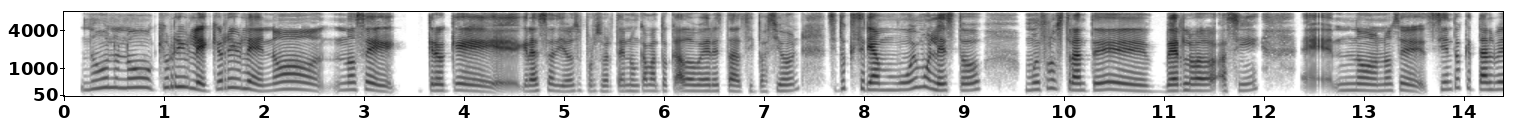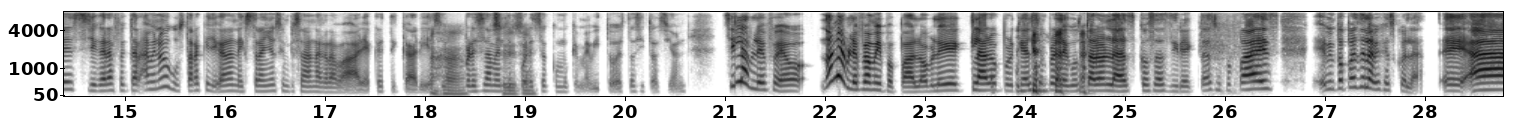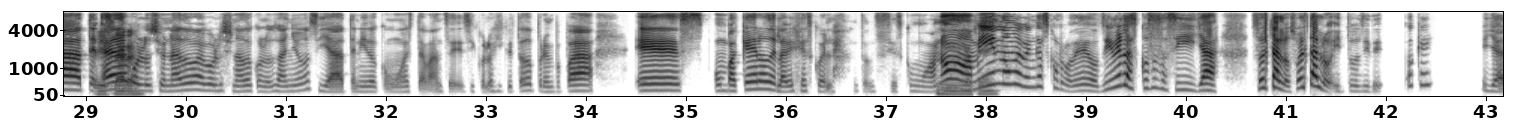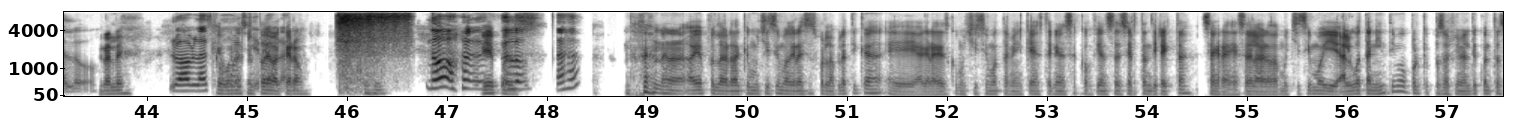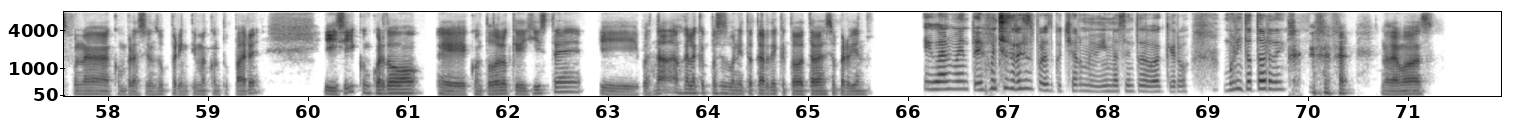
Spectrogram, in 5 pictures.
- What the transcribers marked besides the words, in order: other background noise; laugh; other noise; laugh
- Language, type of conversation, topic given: Spanish, podcast, ¿Cómo combinas la tradición cultural con las tendencias actuales?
